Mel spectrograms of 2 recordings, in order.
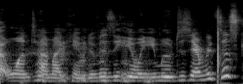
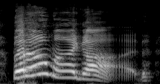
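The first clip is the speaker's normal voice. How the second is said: louder, higher, slow oh my God; exclamation; 8 semitones higher, 11 dB louder, slower than usual. Real, not acted. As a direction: belt out the exasperation. Exclaiming at loud phones.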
